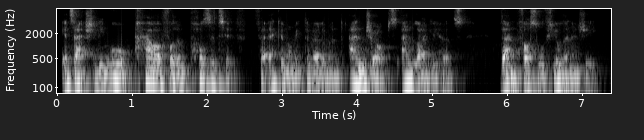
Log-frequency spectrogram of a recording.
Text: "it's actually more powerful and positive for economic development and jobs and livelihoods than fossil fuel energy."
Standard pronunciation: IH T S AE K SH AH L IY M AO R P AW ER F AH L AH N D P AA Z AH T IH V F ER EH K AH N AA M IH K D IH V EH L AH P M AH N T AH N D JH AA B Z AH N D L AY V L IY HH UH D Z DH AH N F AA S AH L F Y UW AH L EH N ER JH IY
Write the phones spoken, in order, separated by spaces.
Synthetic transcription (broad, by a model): IH T S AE K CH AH L IY M AO P AW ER F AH L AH N P AA Z AH T IH V F ER EH K AH N AA M IH K D IH V EH L AH P M AH N T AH N JH AA B Z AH N L AY V L IY HH UH D Z DH AH N F AA S AH L F Y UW L EH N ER JH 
